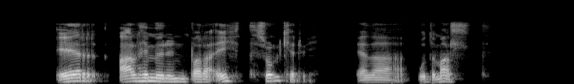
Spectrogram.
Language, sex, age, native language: Icelandic, male, 20-29, Icelandic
